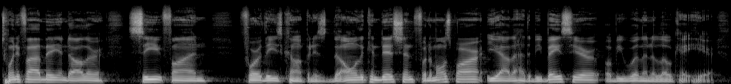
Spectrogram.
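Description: A man with a very deep, low voice talks at a very fast pace, his pitch varying in an ordinary way, on a very clean recording with a silent background. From Birmingham, Alabama (US South). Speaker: tech nonprofit executive. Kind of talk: interview conversation.

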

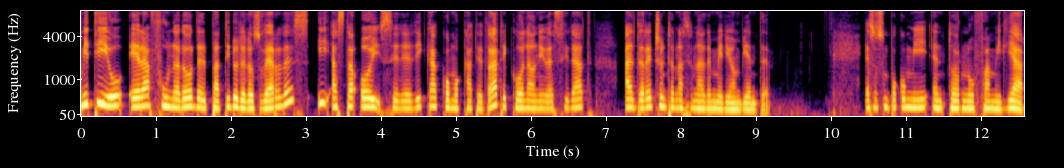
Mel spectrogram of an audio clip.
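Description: In a very clean recording with a silent background and a dry, close sound with no echo, a woman with a German accent speaks at a moderate pace, her pitch fairly low with ordinary variation. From northern Germany, Lower Saxony. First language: German (speaking Spanish). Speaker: podcast host, animal therapist. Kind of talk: personal storytelling monologue. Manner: halting.

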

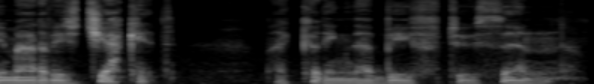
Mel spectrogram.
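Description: In a very clean recording with a silent background, a man uses a theatrical tone at a fairly slow pace. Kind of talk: spoken-word poem performance, rhythmic rhyming verse. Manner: rhythmic, punchy, theatrical delivery with gritty noir swagger and emphasized rhymes.

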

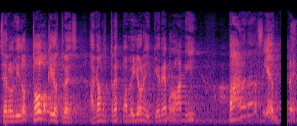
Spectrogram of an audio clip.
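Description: Over noticeable background noise, a man speaks at a moderate pace in an animated tone. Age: 60s. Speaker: pastor. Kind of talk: sermon.

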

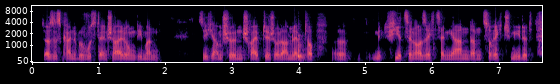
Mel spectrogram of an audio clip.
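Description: The sound is dry and close with no echo as a man with a fairly low pitch talks at a fairly quick pace. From Ruhr area, Gelsenkirchen. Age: 40s. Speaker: football historian and city tour guide. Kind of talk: interview.

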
